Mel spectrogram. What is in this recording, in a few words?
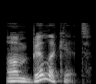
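"umbilicate", British English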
